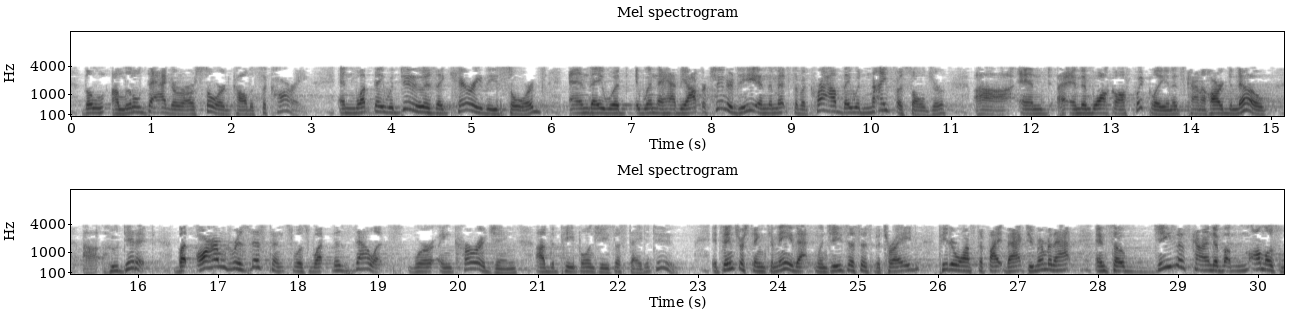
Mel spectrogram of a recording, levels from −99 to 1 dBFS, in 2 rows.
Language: English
